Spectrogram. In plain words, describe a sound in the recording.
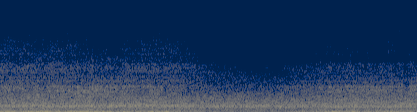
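A large stadium crowd roars and cheers in the distance.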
